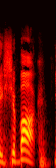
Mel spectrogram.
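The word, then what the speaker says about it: Shabach: Shabak. You kind of, if you want to say it right, you got to do the like you got a popcorn kernel stuck in the back of your throat.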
